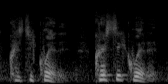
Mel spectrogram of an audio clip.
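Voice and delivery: soft, repeated scolding, kept under her breath; quietly nagging mother in church; mother's hushed scolding. Retold or imitated. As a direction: mom hushing a child in the pew. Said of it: "And the mom's going".

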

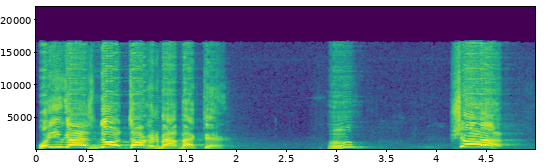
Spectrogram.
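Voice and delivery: pastor shouting down chatterers in church; angry yell. Retold or imitated. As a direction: pastor yelling from the pulpit. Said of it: "and I said".

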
